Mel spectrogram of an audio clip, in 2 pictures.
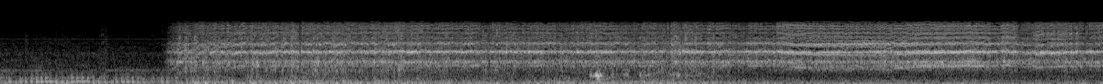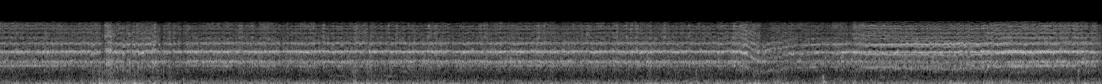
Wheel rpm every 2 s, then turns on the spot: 10, 210, 230, 240, 220, 230, 230, 230, 230, 200, 220.
none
